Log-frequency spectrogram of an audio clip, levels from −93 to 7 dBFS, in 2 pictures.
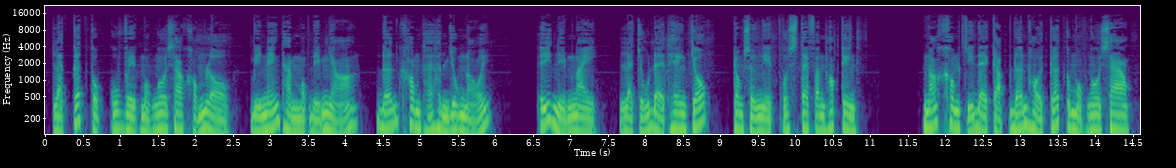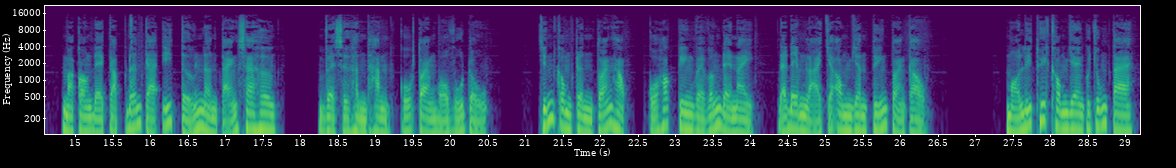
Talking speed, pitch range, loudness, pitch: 200 wpm, 100-130 Hz, -20 LUFS, 115 Hz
